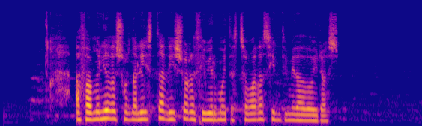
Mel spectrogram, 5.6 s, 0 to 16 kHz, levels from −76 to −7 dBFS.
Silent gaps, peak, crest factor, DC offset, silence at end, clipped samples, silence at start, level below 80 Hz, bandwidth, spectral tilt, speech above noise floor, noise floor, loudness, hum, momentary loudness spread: none; -2 dBFS; 24 dB; under 0.1%; 1.15 s; under 0.1%; 0.45 s; -68 dBFS; 11.5 kHz; -5 dB/octave; 42 dB; -66 dBFS; -24 LUFS; none; 14 LU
